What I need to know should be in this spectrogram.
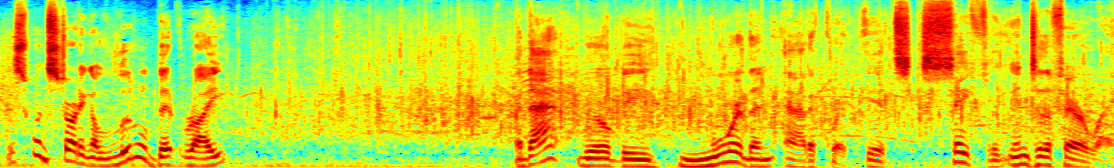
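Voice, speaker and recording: A man working as lead golf commentator in a video game, calling play in a measured broadcast manner. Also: mid-range voice, sing-song, noisy background. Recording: music and crowd behind voice. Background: music, crowd.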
